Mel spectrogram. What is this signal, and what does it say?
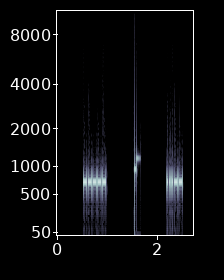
Morse code, heard as a keyed tone, about 48 wpm, 700 Hz. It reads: 0 3
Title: Single Letter-Number - Rapid-Fire 50wpm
